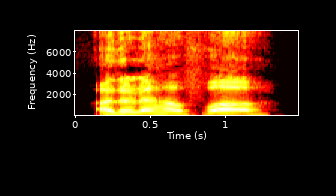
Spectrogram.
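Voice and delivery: loud, high words pulled through a yawn. Speaker addressing listeners, yawning mid-sentence. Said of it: "Sorry, I'm yawning".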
